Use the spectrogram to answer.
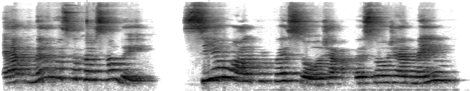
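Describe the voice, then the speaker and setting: A woman's voice: very high-pitched, expressive, a little fast. A woman in casual chat on a podcast, speaking emphatically and firing off rhetorical questions. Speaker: podcast co-host. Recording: echoey room, voice far from mic.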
